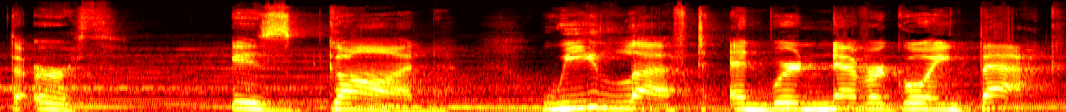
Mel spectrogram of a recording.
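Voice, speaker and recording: A woman's voice: medium pitch, very slow, music in the background. An actress playing a trapped, despairing woman scientist on a space mission, weary and bitter, in an audio drama. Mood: bitter, resigned. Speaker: actor in a musical audio drama.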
